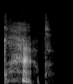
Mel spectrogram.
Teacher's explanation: The short A in cat requires your mouth to be wider and your tongue is lower and flatter. Think of a slight smile.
